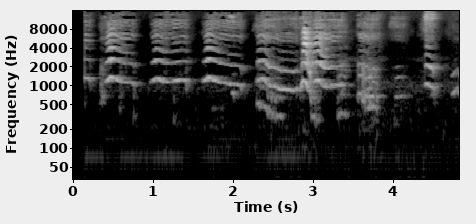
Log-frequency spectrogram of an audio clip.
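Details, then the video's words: German Shorthaired Pointer puppies indoors giving a string of high, tonal whimpers and whines that slide downward, about five cries over five seconds with rich overtones and brief pauses between them. "Deutsch Kurzhaar puppies"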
